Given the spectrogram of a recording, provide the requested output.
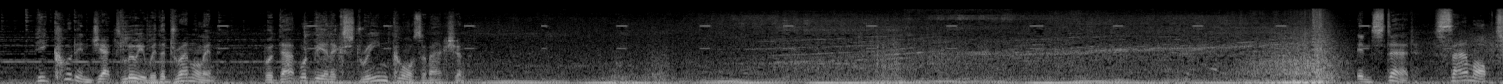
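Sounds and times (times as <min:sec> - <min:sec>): patient monitor beeping: 0:03.0 - 0:04.8, 0:07.0 - 0:09.6, 0:10.3 - 0:13.0.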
